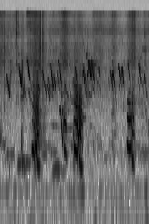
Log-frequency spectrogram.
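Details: Grey francolin chicks being raised in captivity: short, high, thin peeping notes that sweep downward, given in small irregular bursts, with a few lower clucking notes between them and a faint low hum behind.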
